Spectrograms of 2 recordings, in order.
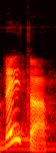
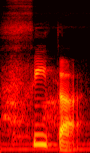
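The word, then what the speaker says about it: theta: let's get to it data is the th letter in Greek like in the word da okay this data letter okay is called feta in modern Greek okay fita this is called Data in biblical Greek but feta and modern Greek okay now this is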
